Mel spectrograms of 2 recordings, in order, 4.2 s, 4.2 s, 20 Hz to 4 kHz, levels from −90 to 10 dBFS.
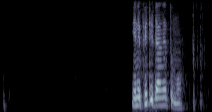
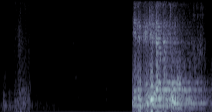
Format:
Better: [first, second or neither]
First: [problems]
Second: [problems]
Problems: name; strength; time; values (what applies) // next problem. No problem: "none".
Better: first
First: none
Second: noise reduction (neural separator model SepFormer DNS4)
